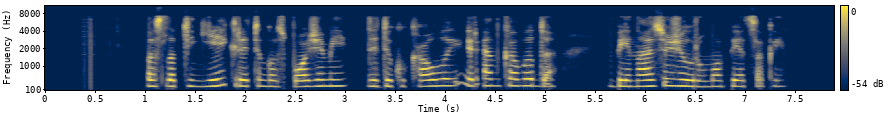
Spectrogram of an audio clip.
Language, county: Lithuanian, Šiauliai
